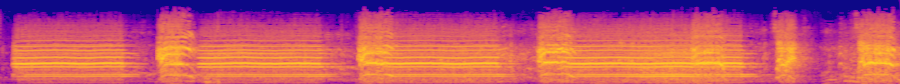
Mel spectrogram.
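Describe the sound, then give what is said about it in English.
A car horn stuck on after a crash, shorted and blaring on its own in long, loud, sustained blasts separated by brief breaks. “Honking that horn. I'm not honking, sir. There must be a short, sir. The crash must have done it, sir.”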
